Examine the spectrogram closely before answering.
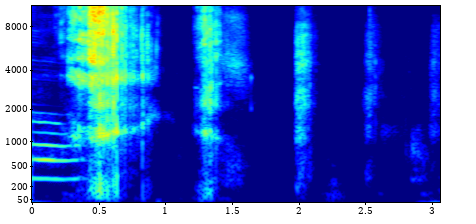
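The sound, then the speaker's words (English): Crunchy chips are bitten and chewed as Foley, with a brief voiced hum at the start. Several crisp crunches follow in separate bursts with short silences between them. “while Fletcher's gone, we might as well do some crunchy chip Foley”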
